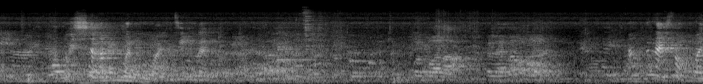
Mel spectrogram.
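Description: A young woman talks cheerfully into a microphone over a loudspeaker.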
